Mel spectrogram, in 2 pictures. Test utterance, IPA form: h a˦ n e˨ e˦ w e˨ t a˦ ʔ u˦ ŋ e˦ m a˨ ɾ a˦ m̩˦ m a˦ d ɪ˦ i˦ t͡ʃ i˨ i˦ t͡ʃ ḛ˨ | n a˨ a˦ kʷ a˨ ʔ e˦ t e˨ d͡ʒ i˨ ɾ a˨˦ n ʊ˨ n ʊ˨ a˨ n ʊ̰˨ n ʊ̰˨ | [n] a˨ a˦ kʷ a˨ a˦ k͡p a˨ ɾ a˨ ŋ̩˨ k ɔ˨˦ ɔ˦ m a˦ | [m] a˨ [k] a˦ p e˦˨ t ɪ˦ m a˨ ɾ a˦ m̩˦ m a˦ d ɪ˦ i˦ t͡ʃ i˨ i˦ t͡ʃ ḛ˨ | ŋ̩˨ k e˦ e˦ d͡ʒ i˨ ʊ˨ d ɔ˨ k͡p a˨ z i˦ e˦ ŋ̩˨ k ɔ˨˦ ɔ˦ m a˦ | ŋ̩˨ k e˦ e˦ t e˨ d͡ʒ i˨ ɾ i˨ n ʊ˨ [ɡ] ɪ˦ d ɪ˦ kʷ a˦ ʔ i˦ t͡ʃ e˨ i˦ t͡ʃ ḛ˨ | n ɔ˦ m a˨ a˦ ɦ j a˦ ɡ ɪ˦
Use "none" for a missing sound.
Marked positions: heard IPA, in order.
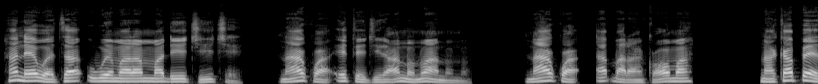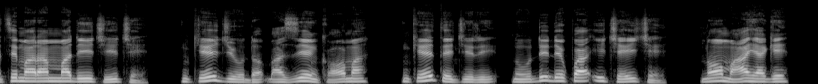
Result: n, n, k, d

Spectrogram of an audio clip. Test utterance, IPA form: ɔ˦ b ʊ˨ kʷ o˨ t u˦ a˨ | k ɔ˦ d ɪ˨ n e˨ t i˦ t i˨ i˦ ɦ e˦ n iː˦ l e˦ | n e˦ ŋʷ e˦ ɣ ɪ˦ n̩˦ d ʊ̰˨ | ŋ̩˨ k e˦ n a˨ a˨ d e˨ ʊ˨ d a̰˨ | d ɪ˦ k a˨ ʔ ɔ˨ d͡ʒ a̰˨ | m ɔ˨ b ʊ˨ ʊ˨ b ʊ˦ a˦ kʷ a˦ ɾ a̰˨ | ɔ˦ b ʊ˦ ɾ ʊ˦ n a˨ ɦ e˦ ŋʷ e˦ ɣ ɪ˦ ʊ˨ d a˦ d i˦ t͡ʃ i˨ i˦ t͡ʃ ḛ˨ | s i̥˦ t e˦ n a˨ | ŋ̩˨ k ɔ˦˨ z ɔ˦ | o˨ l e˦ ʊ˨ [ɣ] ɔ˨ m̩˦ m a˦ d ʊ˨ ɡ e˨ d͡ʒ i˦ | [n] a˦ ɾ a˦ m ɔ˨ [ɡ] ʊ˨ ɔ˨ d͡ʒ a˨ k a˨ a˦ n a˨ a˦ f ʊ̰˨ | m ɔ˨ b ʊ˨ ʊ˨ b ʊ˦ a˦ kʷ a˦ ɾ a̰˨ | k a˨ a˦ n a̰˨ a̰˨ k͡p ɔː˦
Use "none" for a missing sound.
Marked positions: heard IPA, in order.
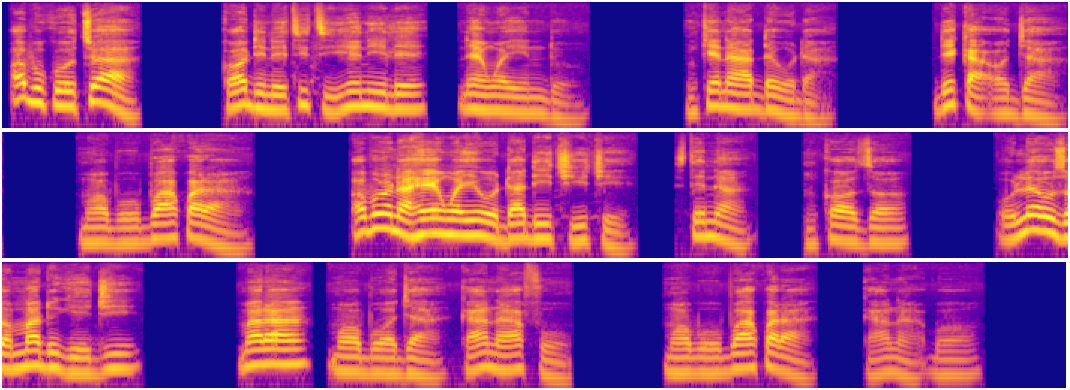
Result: z, m, b

